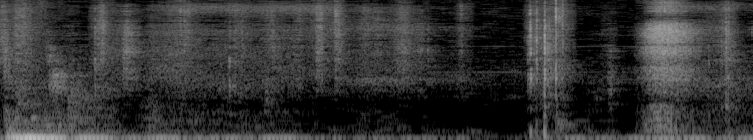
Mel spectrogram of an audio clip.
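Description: Papery riffling and shuffling of a deck of playing cards, in several short bursts with brief pauses between, fairly soft with faint background voices.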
